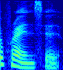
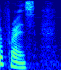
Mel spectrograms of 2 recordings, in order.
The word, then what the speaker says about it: friends: friends 하지 않고 드가 묻혀요 발음이. 발음은 해주는데 빨리빨리 지나가니까 잘 안 들릴 뿐입니다.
